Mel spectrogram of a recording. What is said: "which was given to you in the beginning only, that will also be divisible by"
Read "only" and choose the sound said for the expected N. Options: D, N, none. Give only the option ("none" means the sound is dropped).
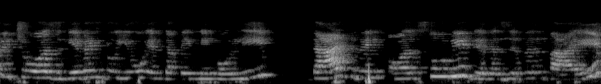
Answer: none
